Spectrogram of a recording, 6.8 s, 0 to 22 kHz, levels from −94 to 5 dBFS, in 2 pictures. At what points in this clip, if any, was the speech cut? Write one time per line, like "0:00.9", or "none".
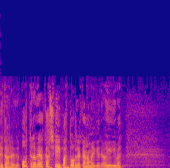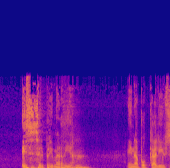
none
